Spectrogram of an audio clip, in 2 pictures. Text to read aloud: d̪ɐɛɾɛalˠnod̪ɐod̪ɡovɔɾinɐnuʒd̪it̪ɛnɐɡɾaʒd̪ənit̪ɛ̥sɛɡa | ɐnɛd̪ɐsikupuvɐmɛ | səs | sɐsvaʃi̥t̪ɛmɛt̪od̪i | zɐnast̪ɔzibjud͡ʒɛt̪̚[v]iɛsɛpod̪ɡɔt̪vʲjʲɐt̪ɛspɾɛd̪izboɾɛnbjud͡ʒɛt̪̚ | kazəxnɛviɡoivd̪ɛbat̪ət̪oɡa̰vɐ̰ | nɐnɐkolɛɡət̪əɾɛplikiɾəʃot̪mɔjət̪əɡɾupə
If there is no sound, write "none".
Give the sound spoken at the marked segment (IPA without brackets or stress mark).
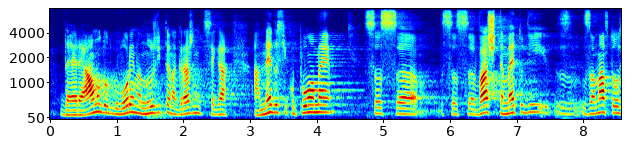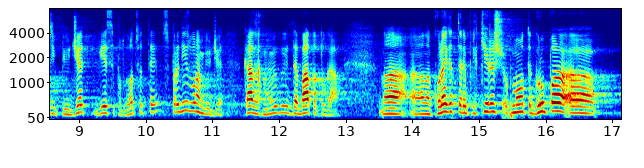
v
